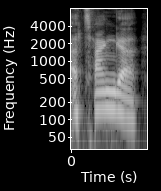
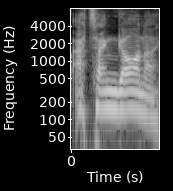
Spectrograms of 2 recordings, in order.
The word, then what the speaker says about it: Atangana: Boris Baraga Atanga or Atangana he says actually pronouncing it properly taking on Journey Gregory from Brazil.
